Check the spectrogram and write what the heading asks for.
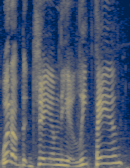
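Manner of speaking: hammed-up Southern accent with swooping pitch; Alabama accent. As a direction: channel an inner Southern girl with a jivey twang. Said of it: "Is this a better Alabama accent?".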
